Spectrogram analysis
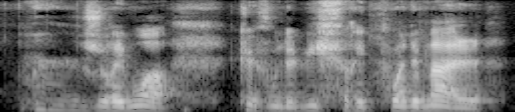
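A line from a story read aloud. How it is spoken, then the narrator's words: Pleading tone. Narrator (French): intercéda Joulou d'un ton suppliant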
